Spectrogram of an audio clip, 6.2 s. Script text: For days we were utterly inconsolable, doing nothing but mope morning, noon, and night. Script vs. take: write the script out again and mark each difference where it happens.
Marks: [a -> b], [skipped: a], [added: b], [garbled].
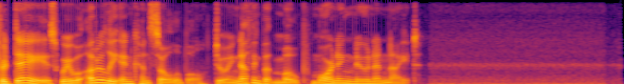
For days we were utterly inconsolable, doing nothing but mope morning, noon, and night.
